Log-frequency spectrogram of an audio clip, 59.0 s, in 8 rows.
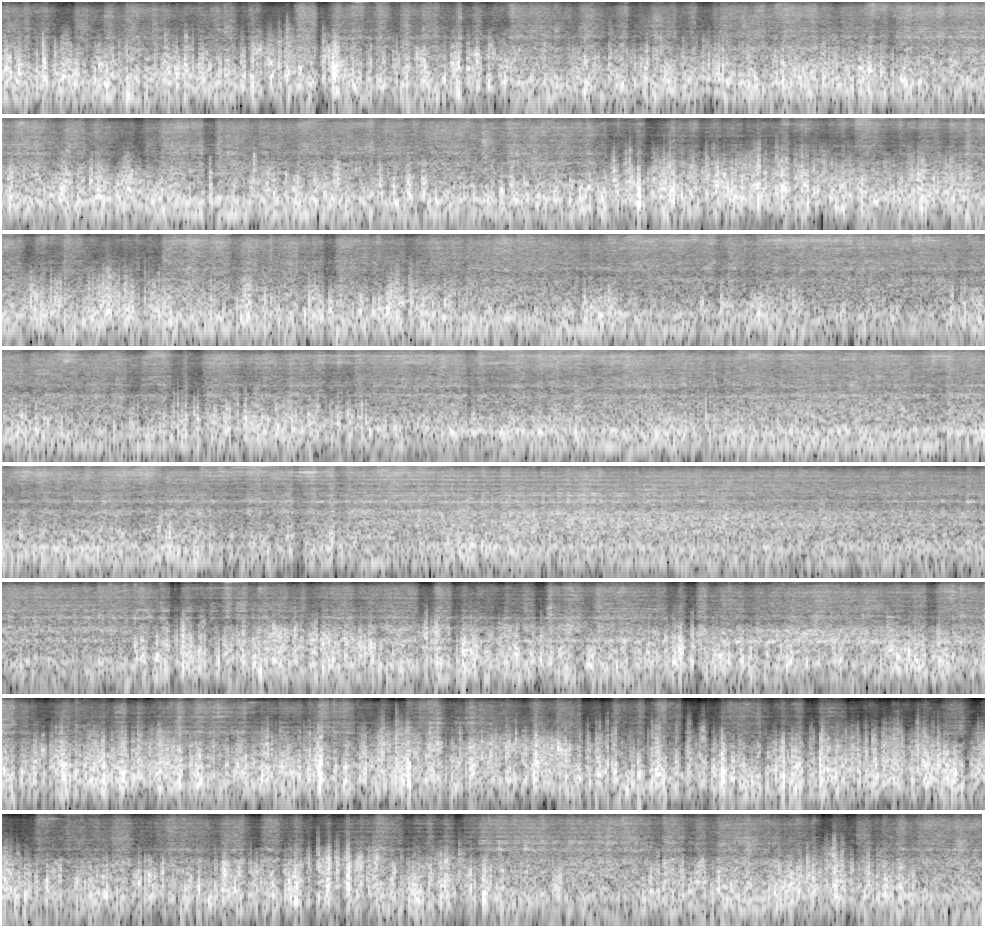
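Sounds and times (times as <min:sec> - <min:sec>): clacking over rail joints: 0:00.0 - 0:58.9
wheels rumbling on rail: 0:00.0 - 0:58.9
high wheel squeal: 0:18.6 - 0:26.8, 0:27.4 - 0:33.0.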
